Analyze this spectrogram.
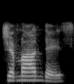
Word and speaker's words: Jamnadas: Yeah, Jamnadas.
